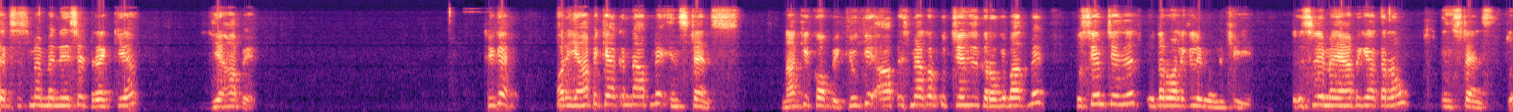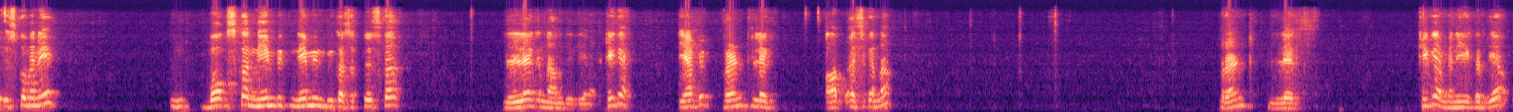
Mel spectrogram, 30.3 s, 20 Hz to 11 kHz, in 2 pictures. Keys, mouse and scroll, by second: 14.9 click, 19.9-20.6 typing, 24.7-25.7 typing, 26.8 space.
